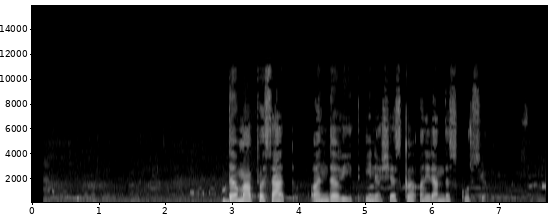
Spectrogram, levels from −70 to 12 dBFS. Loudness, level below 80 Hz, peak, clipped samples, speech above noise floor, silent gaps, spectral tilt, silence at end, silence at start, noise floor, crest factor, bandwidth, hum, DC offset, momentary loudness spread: -20 LUFS; -68 dBFS; 0 dBFS; under 0.1%; 29 dB; none; -5 dB/octave; 0.05 s; 0.25 s; -49 dBFS; 22 dB; 11.5 kHz; none; under 0.1%; 25 LU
